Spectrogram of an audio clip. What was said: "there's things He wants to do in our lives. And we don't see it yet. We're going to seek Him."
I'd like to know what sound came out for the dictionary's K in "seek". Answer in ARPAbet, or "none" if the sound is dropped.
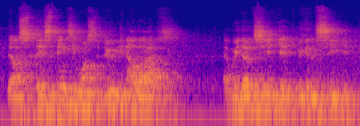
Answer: none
